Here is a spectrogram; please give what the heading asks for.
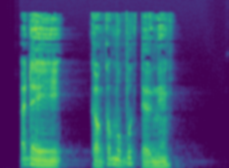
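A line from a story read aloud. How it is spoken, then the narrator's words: Cool, slightly shaken voice. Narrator (Vietnamese): Vẻ mặt xinh đẹp lạnh lùng có chút biến đổi, rồi cất tiếng nói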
